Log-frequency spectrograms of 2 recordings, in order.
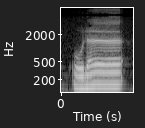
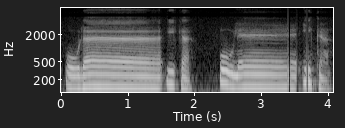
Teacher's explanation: ولا أفخم المد فأقول أولا فهذا خطأ أيضا، ولكن أرقق المد وأحقق كسرة الهمز بعد المد · Shown in: second take · فأقول أولئك.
